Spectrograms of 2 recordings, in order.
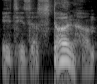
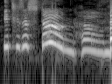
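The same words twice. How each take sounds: First: The voice she abandons; first NPC voice. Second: Much higher, slow, shrill-free squeak; high-pitched voice. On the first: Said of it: "I've got to change that voice". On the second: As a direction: jump to the top of the range. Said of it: "go complete opposite end of the scale". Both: Shown as a demonstration.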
